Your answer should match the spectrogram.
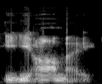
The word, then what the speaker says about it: iaomai: Okay, so this word, Iame, which is sort of spelled, it's spelled I-A-O-M-A-I, which is quite unusual pronunciation, Iame.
